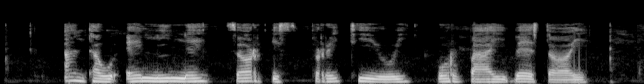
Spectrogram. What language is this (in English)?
Esperanto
